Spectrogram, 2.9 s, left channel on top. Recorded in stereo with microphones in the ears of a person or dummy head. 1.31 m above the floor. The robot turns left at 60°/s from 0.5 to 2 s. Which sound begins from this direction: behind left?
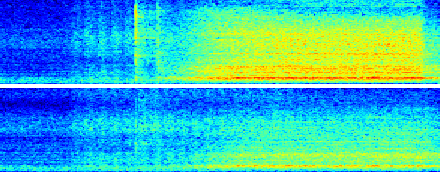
A hair dryer, at 0.9 s.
